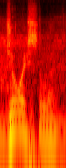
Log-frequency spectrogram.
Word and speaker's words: Joycelyn: Her name is pronounced Joycelyn, and he said she liked it that way.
